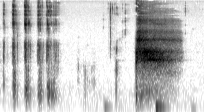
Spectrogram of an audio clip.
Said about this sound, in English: That is the first grievance down, and so I'll take a little reward sip of my whiskey, which sounds a little something like this.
